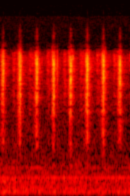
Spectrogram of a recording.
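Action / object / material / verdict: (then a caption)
shake / plastic tablet tube cap holding silica gel / plastic / none. A plastic vitamin C tablet tube, used as a weatherproof enclosure, is shaken so the moisture-absorbing silica gel held inside its cap rattles. Eight quick, bright, high-pitched rattles arrive at a steady rhythm, each dying away almost instantly, with no low end. The silica gel moves freely inside the cap as intended.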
